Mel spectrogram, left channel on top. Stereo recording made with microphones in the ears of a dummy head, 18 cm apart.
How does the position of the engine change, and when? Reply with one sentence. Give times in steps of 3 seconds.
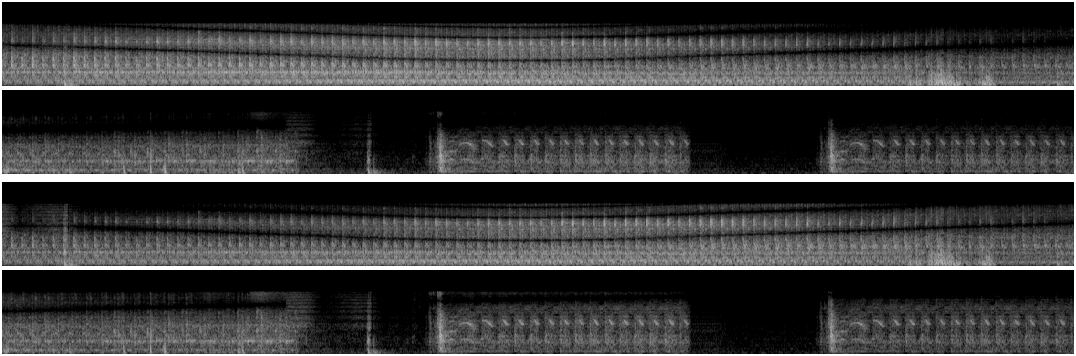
In this clip you hear the engine on the left from 0 s, in the centre from 3 s and on the right from 6 s.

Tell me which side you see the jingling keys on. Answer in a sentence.
You can hear the jingling keys on the right.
